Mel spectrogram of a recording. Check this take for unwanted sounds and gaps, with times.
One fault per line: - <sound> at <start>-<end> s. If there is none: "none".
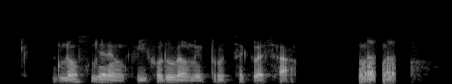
- laugh at 3.6-4.0 s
